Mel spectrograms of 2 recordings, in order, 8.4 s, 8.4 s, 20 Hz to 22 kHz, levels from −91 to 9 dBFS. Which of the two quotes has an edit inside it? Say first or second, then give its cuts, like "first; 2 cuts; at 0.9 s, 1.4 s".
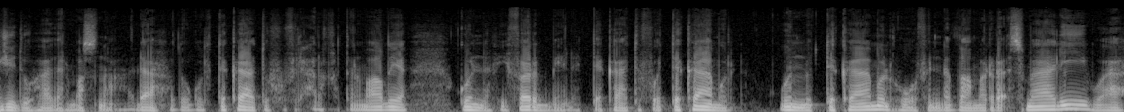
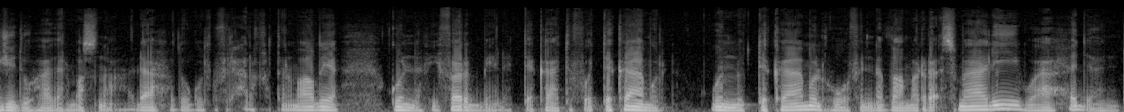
second; 1 cut; at 1.6 s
